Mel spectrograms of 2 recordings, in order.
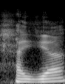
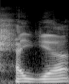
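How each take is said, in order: Both takes have the same delivery.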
